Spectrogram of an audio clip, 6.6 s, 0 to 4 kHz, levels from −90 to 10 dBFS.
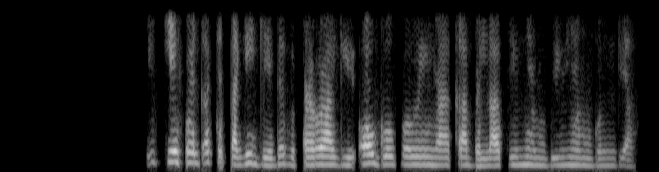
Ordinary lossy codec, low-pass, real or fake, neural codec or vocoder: none; 3.6 kHz; fake; codec, 24 kHz, 1.5 kbps, HILCodec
